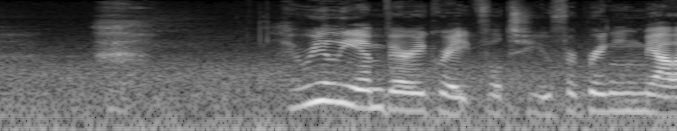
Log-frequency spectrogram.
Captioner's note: chuckles; sighs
